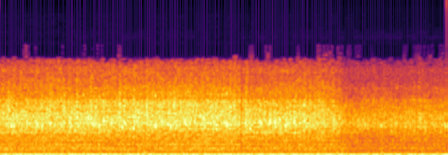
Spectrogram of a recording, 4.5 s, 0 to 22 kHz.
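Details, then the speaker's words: Foxbody Mustang 5.0 V8 after dealing with a dirty EGR valve that caused a rough, surging idle: steady, even idle with a deep constant burble and no hunting; normal idle. "far so good no surges [Music] the idle sounds so much better I'm gonna guess that that EGR valve was my issue"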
